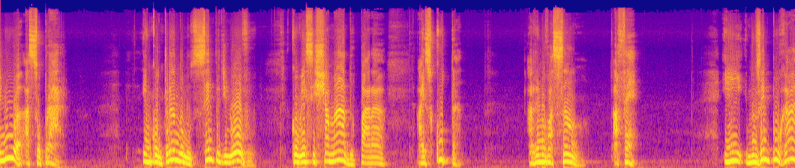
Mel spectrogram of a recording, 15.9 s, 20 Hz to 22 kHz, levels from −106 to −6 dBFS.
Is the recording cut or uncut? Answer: uncut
